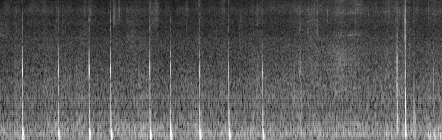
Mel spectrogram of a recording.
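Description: Stylus tip tapping on an iPad's glass screen while handwriting a word: about nine short, light ticks over the first three seconds, then a sharper click at the very end.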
